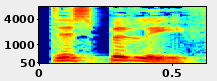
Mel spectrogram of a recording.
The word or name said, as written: disbelief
